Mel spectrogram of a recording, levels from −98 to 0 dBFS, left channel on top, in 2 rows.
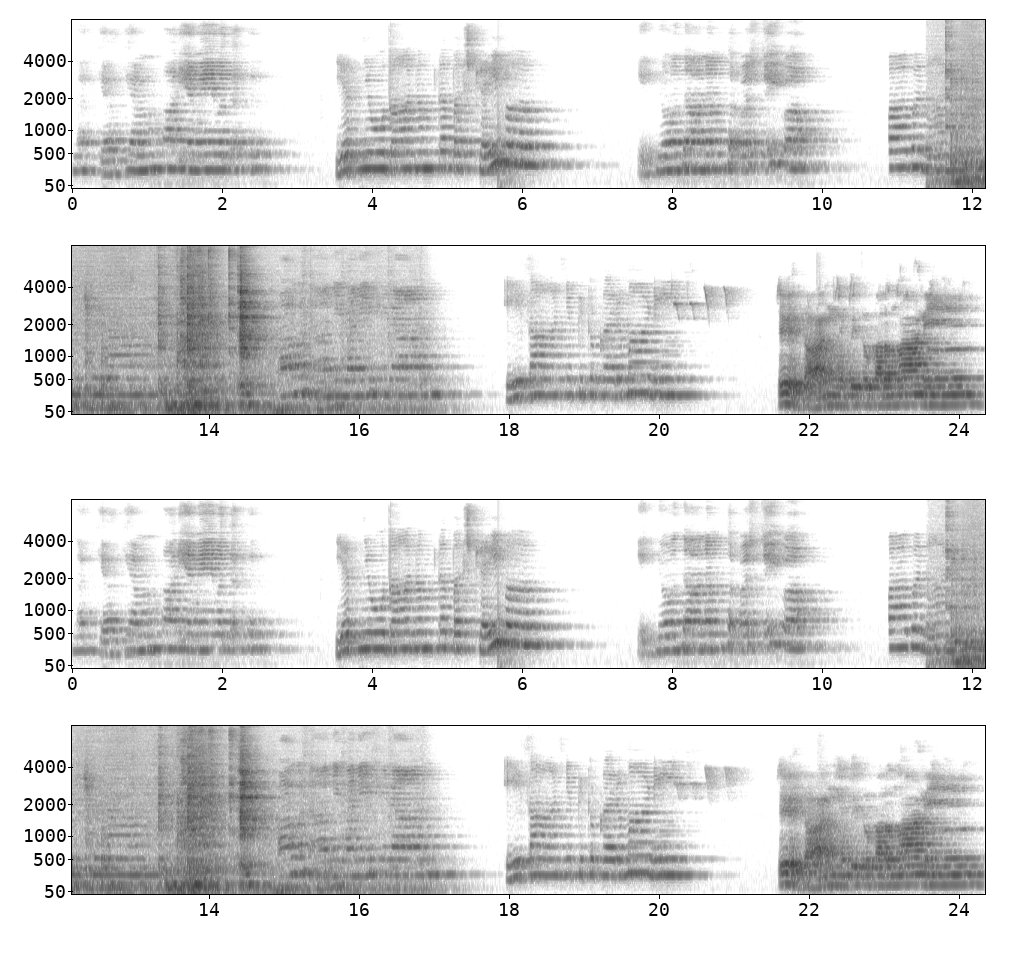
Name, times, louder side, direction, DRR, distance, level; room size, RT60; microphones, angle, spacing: voice 1, 0.0-2.5 7.5-9.8 14.9-17.1, left 1 dB, 65° right, -3 dB, 0.9 m, -44 dB
voice 2, 3.5-6.3 10.9-13.3 17.9-20.4, right 1 dB, 10° right, 0 dB, 0.4 m, -42 dB
sound 1, 11.4-16.9, left 1 dB, 35° left, 0.7 m, -34 dB
voice 3, 21.6-24.2, left 2 dB, 80° left, 1 dB, 0.6 m, -33 dB
2.8 x 2.3 x 3.8 m, 1.0 s
head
